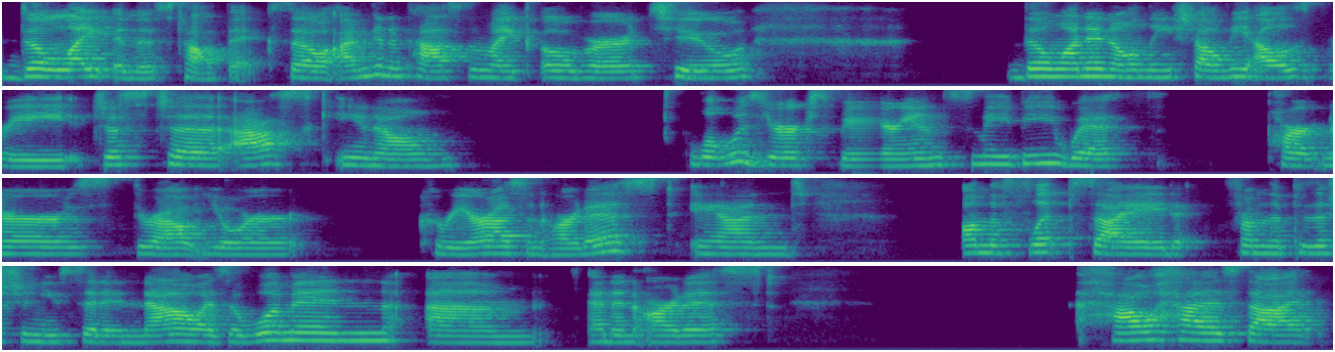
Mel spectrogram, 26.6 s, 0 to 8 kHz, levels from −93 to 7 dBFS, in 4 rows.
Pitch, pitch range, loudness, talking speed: 210 Hz, 200-235 Hz, -21 LUFS, 135 wpm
